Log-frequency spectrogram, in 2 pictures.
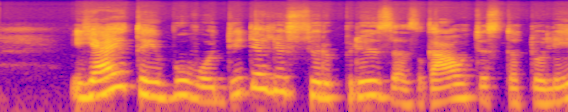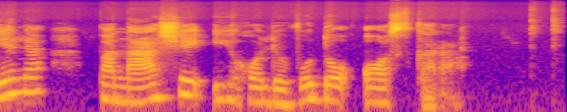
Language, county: Lithuanian, Alytus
